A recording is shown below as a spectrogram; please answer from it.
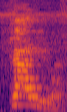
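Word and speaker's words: χαίρω: Y en griego se dice kairo.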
